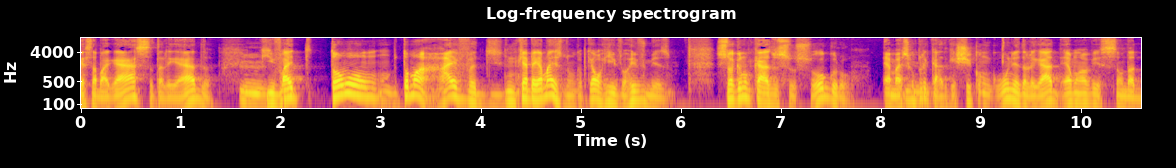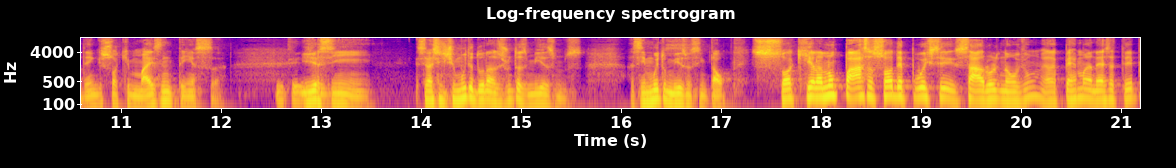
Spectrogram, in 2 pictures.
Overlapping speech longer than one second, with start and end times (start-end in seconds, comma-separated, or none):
none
